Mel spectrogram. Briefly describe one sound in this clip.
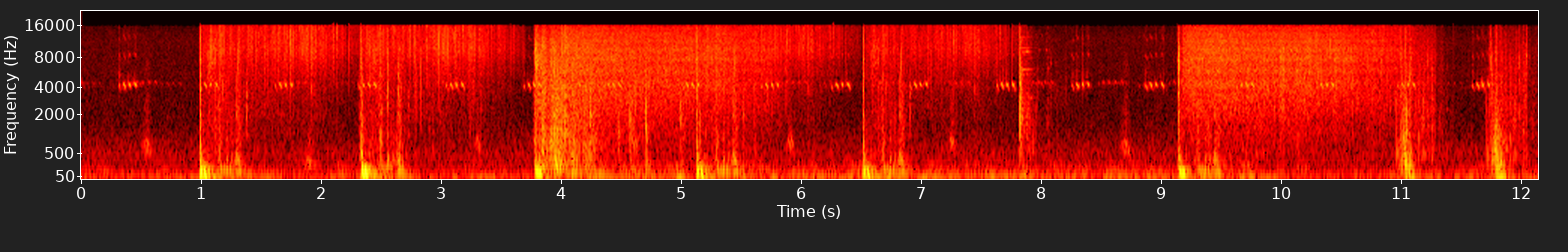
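A stone axe strikes rock with heavy, repeated thuds.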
